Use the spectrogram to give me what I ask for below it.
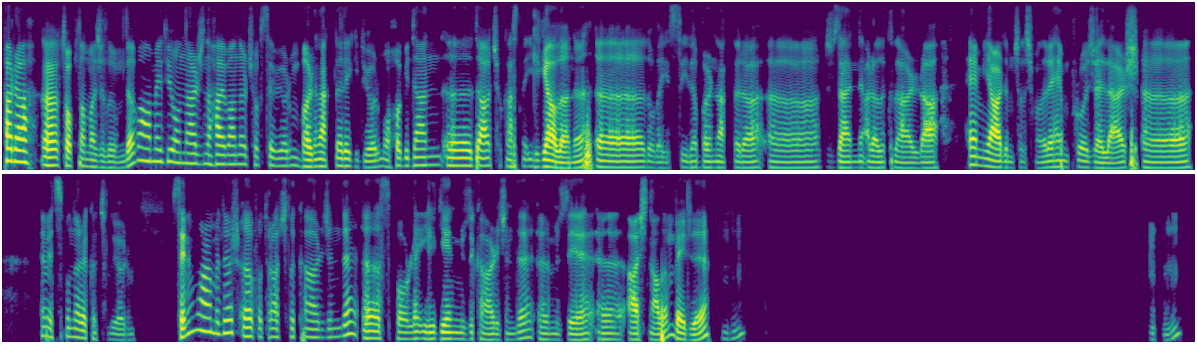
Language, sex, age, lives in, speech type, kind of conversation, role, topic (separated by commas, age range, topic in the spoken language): Turkish, male, 35-39, Poland, conversation, unstructured, none, Hobilerin yeni beceriler öğrenmene nasıl yardımcı oluyor?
